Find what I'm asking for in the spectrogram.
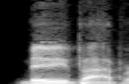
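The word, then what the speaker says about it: Bibibop: Is that how you say it? – Bibby Bop? – Bibby Bop, right? – Yeah.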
